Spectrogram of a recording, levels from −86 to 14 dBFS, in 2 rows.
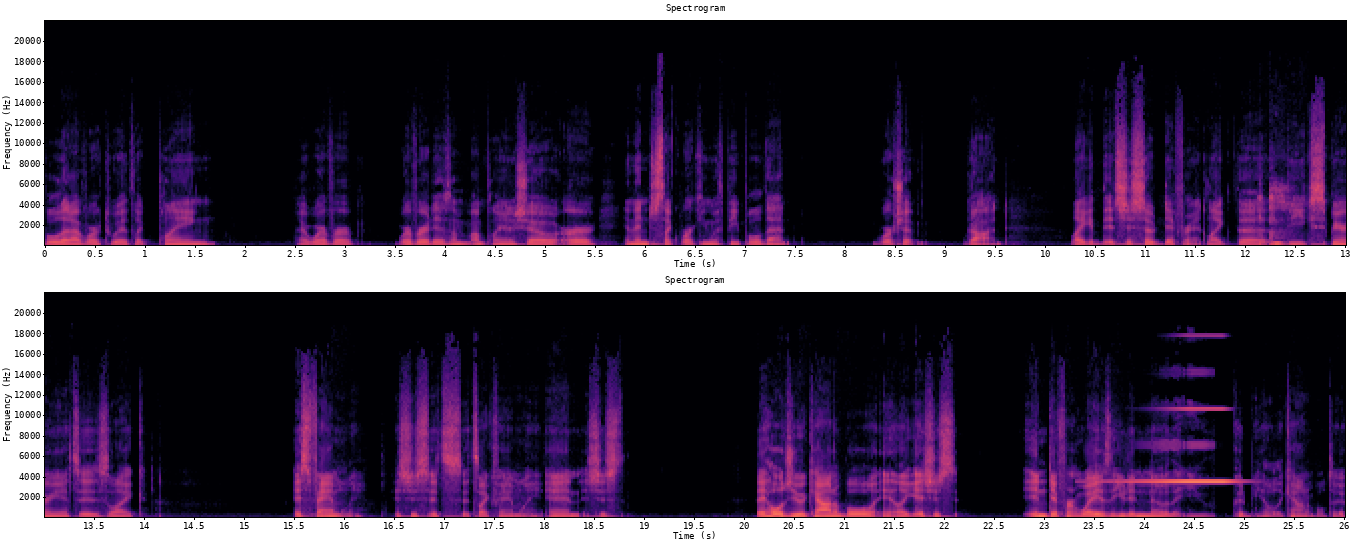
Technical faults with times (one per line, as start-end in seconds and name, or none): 23.30-25.21 loudspeaker feedback squeal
